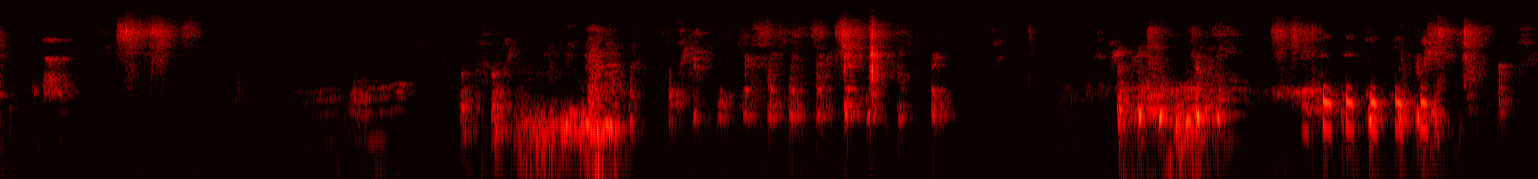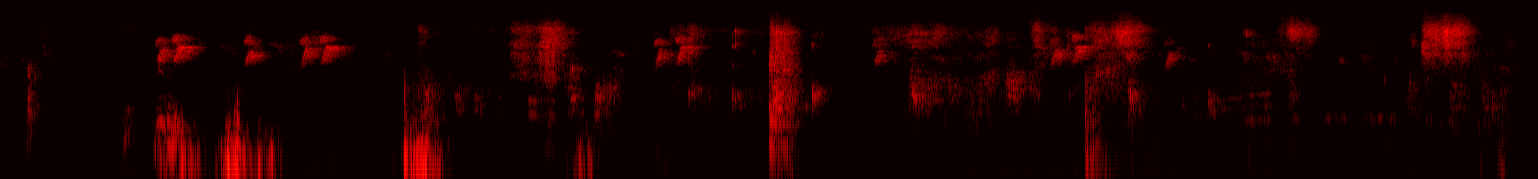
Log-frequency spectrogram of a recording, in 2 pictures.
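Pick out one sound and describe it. A baby monkey squeaks and chirps.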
